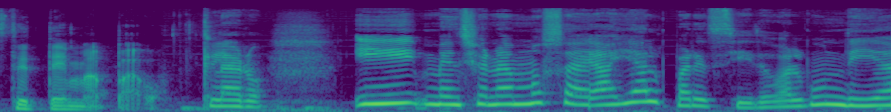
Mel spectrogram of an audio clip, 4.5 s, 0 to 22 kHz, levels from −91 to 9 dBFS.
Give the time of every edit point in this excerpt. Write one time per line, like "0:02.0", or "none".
0:02.9
0:03.3

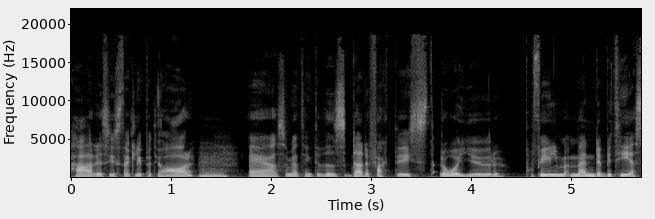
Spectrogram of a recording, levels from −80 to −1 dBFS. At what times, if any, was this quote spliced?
0:02.7
0:03.7

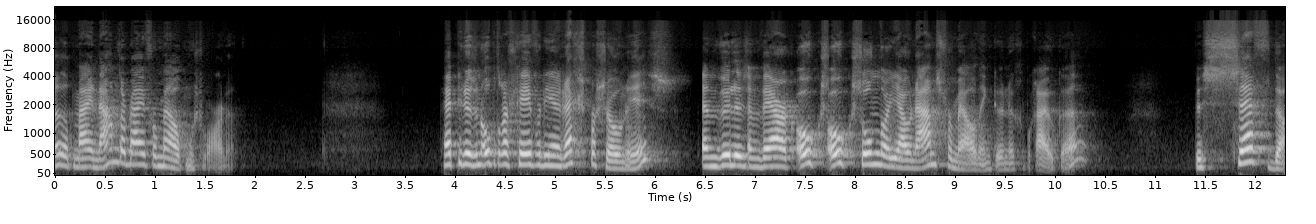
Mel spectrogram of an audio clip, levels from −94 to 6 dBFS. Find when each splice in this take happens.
0:06.3
0:06.9
0:07.7

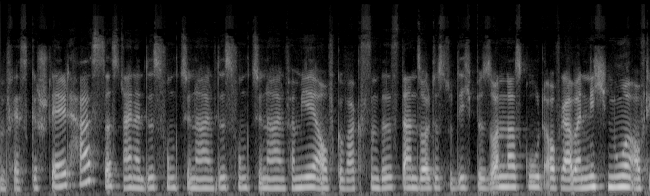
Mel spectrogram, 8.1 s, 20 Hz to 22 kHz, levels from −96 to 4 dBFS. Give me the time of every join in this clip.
0:01.5
0:02.7
0:07.0

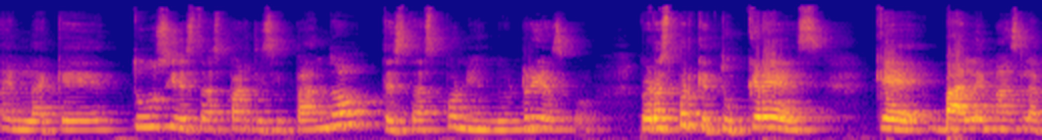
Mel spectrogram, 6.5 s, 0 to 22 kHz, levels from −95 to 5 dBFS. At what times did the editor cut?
none

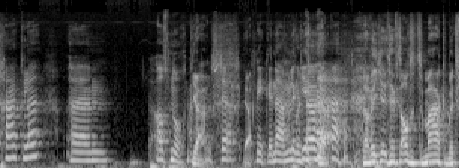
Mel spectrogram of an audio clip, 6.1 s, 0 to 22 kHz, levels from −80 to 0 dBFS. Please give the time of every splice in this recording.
0:02.5
0:03.3

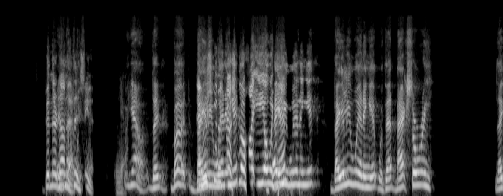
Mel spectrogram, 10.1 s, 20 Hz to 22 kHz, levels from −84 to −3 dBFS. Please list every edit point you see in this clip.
none

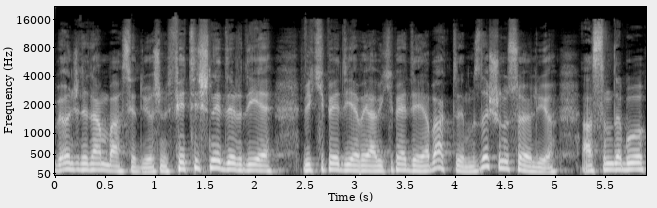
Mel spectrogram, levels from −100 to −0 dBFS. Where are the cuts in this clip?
none

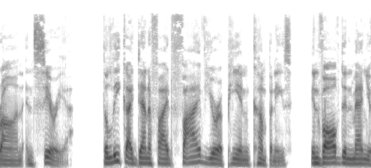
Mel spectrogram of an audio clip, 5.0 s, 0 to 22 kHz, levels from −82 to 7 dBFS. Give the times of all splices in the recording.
none

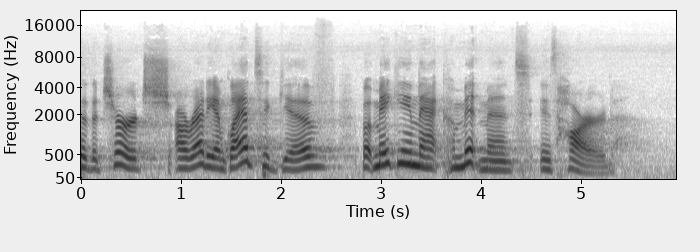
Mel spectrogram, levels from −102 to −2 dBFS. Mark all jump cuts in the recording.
none

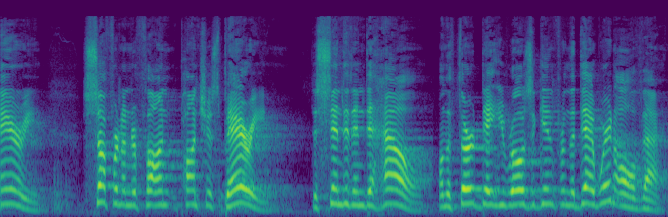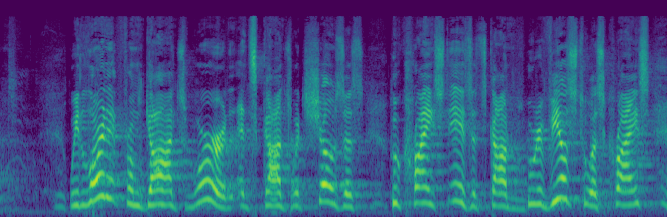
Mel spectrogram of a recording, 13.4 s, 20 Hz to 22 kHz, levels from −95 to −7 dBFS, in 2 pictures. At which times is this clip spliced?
0:02.2
0:04.3
0:06.1
0:09.6
0:11.9

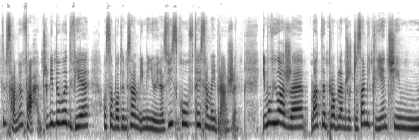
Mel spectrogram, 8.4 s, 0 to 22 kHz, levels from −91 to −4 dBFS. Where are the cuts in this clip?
none

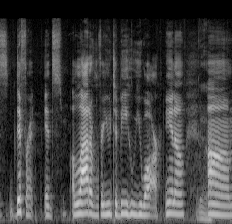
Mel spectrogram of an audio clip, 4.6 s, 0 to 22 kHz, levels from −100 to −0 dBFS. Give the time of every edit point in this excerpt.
0:01.3
0:02.0

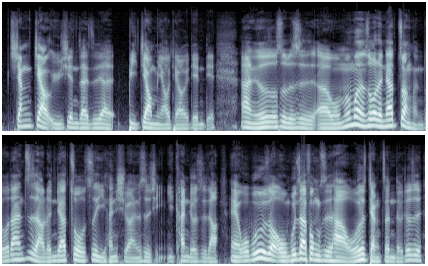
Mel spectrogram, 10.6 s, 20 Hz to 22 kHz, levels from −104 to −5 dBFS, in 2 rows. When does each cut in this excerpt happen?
0:08.1

